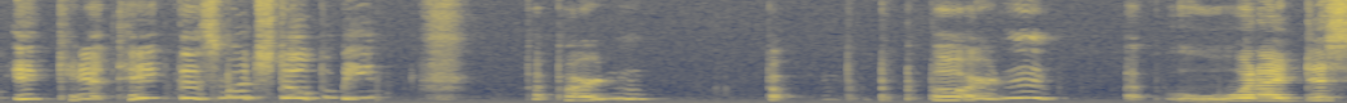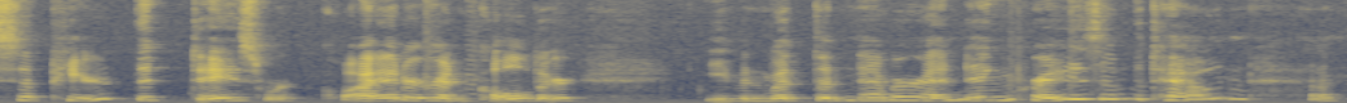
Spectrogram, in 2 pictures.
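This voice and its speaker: A man's voice: very high-pitched, big pitch swings, unhurried, darkish tone, full character voice. A man playing a flustered, boastful young male supervillain who stammers and swings between moods. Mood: remorseful. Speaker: voice actor. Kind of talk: hobby audio roleplay to a listener.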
